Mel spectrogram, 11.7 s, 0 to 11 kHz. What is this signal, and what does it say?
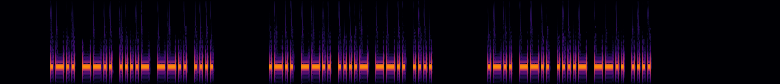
Morse code, heard as a keyed tone, about 30 wpm, 700 Hz. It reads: LZ4ZH LZ4ZH LZ4ZH
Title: DXCC-100 Call Signs - 5 Characters - Repeated 3x - 30wpm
